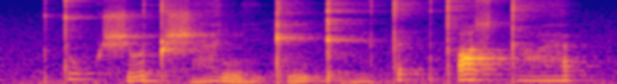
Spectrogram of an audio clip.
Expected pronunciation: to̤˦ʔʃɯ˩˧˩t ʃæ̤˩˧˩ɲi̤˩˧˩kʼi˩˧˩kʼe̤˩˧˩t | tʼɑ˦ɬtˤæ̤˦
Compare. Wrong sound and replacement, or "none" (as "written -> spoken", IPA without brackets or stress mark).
ʔ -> k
